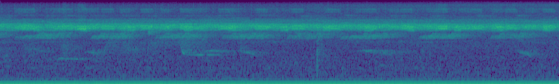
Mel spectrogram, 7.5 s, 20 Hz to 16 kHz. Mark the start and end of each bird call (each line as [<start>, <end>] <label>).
[0.00, 2.79] Screaming Piha (Lipaugus vociferans)
[0.00, 3.49] Gray Antbird (Cercomacra cinerascens)
[0.00, 7.46] Dusky-throated Antshrike (Thamnomanes ardesiacus)
[0.00, 7.46] Hauxwell's Thrush (Turdus hauxwelli)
